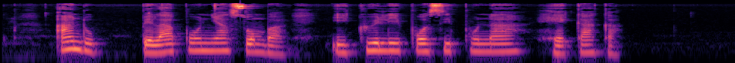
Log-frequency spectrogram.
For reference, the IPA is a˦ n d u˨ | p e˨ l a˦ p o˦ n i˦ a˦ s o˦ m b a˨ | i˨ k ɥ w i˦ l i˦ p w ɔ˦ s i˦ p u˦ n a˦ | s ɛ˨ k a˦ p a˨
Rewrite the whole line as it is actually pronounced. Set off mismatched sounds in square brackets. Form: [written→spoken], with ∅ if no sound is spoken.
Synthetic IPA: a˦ n d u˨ | p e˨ l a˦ p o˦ n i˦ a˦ s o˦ m b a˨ | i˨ k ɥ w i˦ l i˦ p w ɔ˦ s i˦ p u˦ n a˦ | [s→h] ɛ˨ k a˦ [p→k] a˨

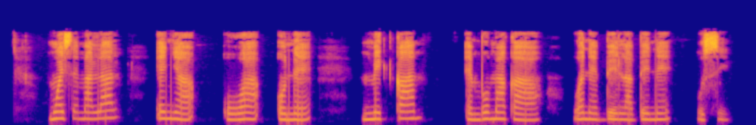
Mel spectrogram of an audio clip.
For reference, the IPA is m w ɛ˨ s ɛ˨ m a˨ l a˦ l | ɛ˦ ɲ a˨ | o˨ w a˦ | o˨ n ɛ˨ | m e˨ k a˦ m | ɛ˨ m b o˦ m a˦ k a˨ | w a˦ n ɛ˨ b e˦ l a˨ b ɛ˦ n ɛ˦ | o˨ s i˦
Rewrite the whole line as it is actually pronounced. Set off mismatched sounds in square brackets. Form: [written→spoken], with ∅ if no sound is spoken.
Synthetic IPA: m w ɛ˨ s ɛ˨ m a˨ l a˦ l | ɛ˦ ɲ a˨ | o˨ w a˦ | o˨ n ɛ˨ | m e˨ k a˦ m | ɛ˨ m b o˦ m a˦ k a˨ | w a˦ n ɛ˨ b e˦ l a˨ b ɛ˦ n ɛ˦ | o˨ s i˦

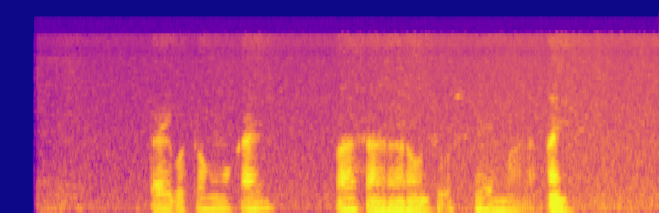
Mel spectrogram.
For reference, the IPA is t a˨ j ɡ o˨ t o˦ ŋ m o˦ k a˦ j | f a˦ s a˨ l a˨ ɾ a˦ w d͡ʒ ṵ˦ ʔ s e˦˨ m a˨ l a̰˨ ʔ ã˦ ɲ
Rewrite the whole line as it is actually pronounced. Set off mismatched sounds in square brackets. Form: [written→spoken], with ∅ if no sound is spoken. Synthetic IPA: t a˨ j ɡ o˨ t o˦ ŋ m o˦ k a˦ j | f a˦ s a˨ [l→ɾ] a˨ ɾ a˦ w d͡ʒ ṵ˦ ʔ s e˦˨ m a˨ l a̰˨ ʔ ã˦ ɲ

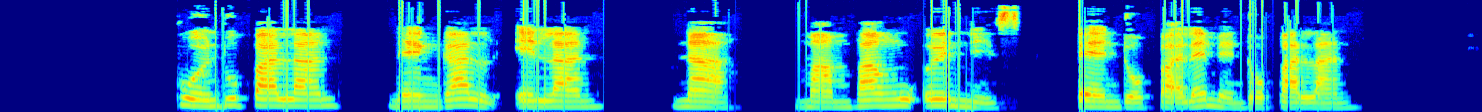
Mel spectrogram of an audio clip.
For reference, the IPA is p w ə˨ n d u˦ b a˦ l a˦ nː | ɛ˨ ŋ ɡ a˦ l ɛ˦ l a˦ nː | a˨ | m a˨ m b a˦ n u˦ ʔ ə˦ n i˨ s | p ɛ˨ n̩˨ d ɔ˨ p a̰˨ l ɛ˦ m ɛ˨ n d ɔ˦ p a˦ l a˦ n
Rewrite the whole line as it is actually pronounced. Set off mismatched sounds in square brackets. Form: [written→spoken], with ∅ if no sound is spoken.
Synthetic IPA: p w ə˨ n d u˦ [b→p] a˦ l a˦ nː | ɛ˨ ŋ ɡ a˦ l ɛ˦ l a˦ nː | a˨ | m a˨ m b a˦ [n→ŋ] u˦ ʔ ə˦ n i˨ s | p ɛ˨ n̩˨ d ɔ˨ p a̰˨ l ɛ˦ m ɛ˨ n d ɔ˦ p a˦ l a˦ n

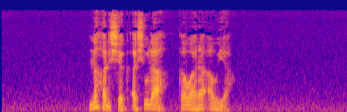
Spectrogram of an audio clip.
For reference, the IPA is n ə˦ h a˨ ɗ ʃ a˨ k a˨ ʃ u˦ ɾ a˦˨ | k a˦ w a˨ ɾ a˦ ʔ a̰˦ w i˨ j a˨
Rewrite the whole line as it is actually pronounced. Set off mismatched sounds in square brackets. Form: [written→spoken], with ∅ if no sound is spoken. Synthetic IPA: n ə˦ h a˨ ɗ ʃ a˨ k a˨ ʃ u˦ [ɾ→l] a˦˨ | k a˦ w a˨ ɾ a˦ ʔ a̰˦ w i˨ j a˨

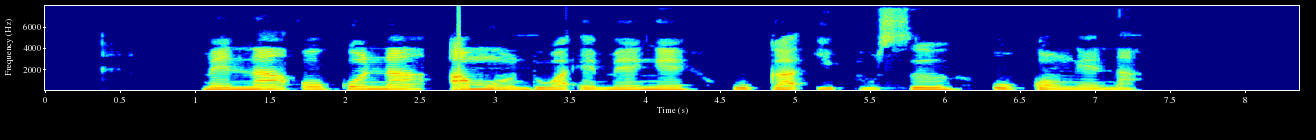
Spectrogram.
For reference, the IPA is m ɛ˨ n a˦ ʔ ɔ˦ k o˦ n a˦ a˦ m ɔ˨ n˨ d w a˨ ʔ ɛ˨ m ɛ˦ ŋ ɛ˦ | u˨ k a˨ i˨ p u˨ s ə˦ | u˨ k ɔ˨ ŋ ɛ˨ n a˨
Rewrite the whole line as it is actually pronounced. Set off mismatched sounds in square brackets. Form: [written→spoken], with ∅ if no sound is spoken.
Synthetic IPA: m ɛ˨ n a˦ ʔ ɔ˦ k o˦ n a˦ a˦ m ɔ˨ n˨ d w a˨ ʔ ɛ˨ m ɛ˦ ŋ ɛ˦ | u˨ k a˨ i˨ p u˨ s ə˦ | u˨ k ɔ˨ ŋ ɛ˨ n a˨

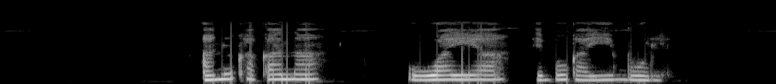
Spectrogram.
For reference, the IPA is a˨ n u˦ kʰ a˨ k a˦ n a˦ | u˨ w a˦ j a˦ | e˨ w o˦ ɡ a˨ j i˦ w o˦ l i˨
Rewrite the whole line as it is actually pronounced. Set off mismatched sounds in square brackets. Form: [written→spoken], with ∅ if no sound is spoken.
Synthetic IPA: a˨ n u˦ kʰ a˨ k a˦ n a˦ | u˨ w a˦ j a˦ | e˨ [w→b] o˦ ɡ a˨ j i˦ [w→b] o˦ l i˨

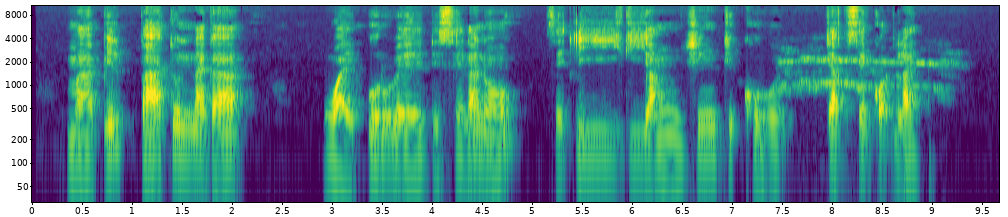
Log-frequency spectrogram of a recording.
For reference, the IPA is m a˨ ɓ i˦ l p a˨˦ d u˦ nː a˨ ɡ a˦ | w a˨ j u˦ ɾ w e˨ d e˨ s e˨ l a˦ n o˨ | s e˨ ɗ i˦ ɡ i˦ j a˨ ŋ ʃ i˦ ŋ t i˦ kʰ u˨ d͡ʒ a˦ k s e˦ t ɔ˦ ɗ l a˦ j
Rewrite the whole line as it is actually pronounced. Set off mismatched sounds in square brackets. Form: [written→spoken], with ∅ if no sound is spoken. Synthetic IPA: m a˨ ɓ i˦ l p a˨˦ [d→t] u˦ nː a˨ ɡ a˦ | w a˨ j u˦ ɾ w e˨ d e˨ s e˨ l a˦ n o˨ | s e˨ ɗ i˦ ɡ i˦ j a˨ ŋ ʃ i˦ ŋ t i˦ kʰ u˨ d͡ʒ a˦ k s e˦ [t→k] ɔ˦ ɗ l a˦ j

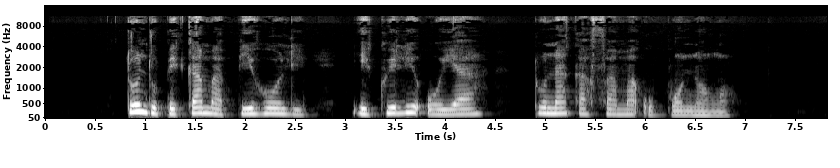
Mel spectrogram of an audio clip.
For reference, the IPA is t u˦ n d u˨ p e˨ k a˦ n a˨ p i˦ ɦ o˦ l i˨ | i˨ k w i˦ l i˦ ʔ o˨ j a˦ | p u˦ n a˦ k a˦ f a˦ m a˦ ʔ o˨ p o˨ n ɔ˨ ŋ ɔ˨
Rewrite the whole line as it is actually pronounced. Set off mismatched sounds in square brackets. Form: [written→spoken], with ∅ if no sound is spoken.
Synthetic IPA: t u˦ n d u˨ p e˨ k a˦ [n→m] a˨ p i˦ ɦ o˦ l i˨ | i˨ k w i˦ l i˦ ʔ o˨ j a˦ | [p→t] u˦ n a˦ k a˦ f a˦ m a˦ ʔ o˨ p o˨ n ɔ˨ ŋ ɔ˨

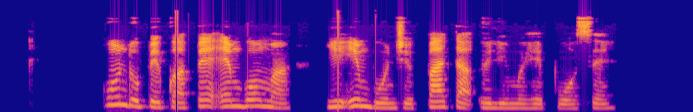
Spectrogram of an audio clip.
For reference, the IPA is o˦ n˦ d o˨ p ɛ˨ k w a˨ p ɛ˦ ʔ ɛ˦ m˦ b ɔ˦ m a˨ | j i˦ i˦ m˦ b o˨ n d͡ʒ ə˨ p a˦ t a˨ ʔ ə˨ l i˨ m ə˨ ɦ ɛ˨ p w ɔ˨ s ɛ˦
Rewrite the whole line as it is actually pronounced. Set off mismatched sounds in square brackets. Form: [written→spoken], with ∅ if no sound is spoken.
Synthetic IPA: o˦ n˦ d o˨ p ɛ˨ k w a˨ p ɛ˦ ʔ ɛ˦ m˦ b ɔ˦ m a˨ | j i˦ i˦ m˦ b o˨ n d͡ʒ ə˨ p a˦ t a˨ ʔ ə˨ l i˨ m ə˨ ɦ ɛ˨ p w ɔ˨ s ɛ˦

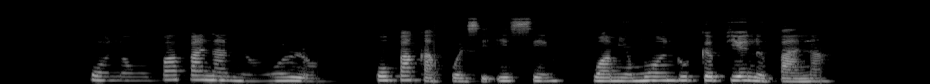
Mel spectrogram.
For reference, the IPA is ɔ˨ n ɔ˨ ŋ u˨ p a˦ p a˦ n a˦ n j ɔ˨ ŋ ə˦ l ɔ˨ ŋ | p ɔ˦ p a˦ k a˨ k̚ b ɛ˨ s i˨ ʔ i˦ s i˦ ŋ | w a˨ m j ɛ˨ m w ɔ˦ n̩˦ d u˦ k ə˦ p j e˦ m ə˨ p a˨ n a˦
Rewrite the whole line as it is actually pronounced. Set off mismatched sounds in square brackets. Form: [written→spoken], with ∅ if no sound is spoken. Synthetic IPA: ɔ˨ n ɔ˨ ŋ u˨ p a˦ p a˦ n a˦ [n→m] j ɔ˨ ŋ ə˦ l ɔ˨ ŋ | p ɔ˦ p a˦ k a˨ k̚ [b→w] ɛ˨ s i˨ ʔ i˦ s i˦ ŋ | w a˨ m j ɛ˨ m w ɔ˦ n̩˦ d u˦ k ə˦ p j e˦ [m→n] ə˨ p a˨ n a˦

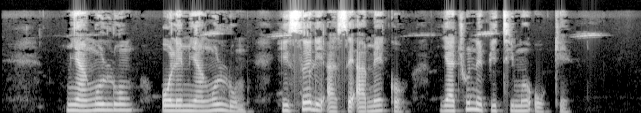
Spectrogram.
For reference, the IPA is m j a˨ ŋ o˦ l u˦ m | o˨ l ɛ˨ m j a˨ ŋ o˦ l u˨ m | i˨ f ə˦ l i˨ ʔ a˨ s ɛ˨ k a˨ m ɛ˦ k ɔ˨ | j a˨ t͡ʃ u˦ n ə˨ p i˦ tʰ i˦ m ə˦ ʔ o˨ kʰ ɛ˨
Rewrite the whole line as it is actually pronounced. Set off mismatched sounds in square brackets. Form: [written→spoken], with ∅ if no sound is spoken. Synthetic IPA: m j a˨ ŋ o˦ l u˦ m | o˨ l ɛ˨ m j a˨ ŋ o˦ l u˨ m | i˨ [f→s] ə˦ l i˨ ʔ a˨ s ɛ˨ [k→ʔ] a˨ m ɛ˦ k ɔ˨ | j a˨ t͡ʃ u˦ n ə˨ p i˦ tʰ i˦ m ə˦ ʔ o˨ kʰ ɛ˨

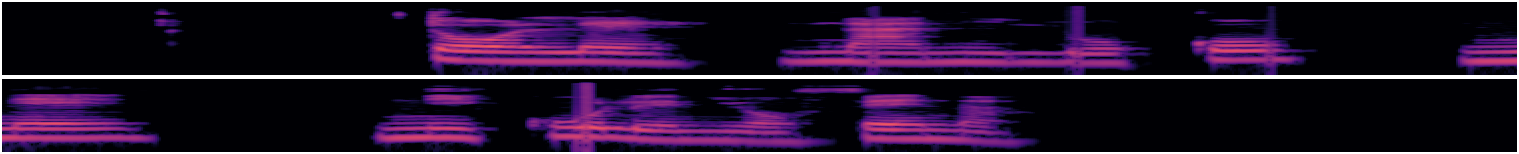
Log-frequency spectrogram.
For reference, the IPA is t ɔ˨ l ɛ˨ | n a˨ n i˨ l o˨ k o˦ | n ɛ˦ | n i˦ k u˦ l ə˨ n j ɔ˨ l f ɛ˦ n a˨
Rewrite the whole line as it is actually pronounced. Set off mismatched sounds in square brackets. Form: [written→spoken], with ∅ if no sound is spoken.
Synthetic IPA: t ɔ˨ l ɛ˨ | n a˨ n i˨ l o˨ k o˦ | n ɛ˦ | n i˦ k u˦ l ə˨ n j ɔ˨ [l→∅] f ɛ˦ n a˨

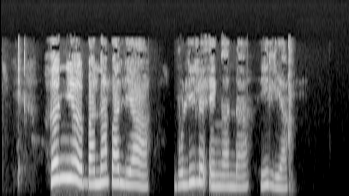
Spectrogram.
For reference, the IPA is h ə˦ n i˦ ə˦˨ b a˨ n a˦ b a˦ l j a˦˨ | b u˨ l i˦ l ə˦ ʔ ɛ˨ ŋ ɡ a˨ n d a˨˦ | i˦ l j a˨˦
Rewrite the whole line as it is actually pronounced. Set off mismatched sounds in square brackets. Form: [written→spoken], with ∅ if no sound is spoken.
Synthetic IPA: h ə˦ n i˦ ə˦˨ b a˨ n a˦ b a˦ l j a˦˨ | b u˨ l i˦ l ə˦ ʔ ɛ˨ ŋ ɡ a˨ n d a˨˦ | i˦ l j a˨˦

